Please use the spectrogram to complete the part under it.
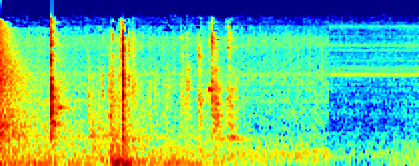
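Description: A small metal door creaks open.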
